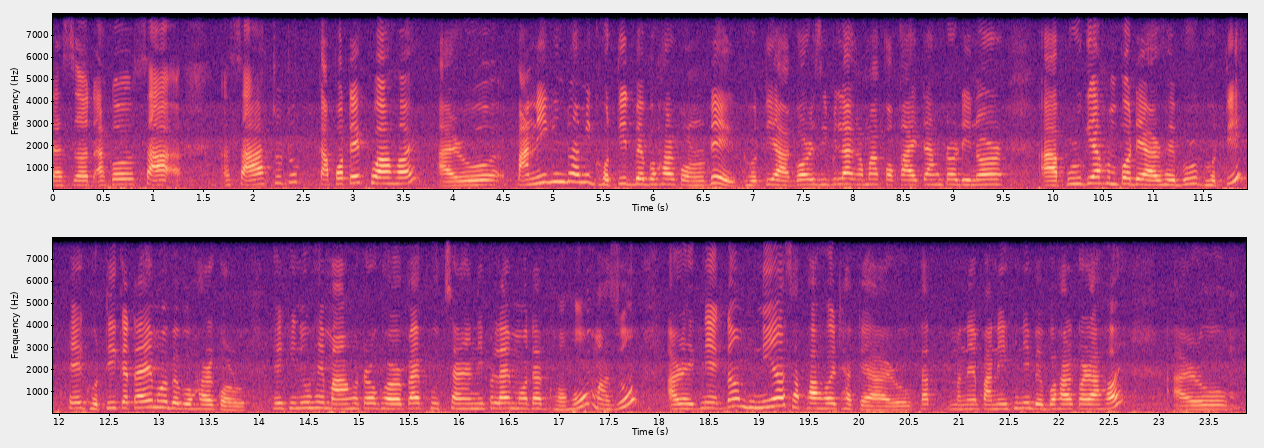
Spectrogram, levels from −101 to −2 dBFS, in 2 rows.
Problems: constant background noise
